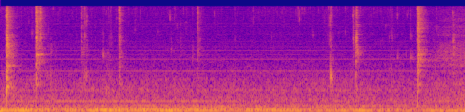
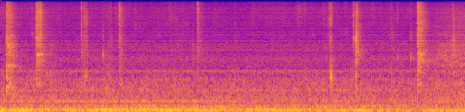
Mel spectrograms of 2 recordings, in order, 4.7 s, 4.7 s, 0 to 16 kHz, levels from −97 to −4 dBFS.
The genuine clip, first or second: first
